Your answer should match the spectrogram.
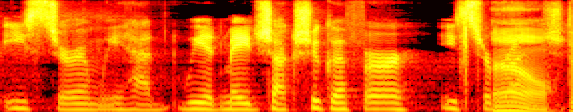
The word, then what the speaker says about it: shakshuka: So we didn't ever talk about your shakshuka or shakshuka.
